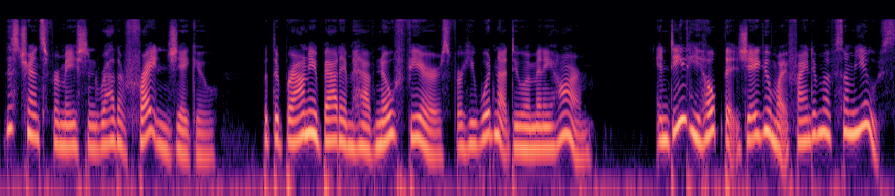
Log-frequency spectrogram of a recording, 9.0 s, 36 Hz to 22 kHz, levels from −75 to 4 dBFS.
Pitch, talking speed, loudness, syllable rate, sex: 215 Hz, 215 wpm, -18 LUFS, 5.8 syllables/s, female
